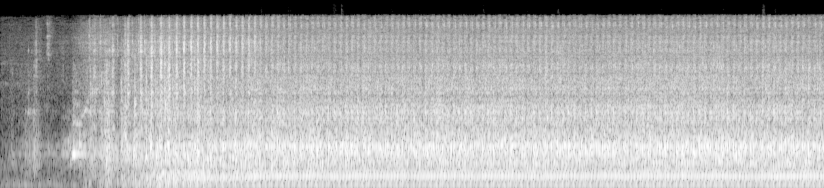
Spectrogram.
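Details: Husqvarna mower with transplanted engine, before carburetor replacement, given starter fluid to start: catches after brief crank and settles into steady, even hum without stumbling; running normally.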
